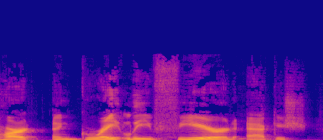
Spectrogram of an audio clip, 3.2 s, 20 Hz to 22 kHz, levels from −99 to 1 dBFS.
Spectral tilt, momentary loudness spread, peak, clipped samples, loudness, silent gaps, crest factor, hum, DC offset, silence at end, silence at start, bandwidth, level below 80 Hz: -6 dB/octave; 12 LU; -6 dBFS; under 0.1%; -26 LUFS; none; 20 dB; none; under 0.1%; 0.2 s; 0 s; 13 kHz; -68 dBFS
